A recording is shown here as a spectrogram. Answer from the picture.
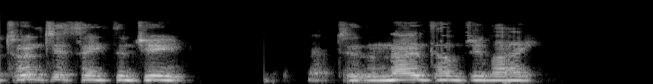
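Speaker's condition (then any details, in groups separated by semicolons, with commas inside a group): Traumatic brain injury; limb injuries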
